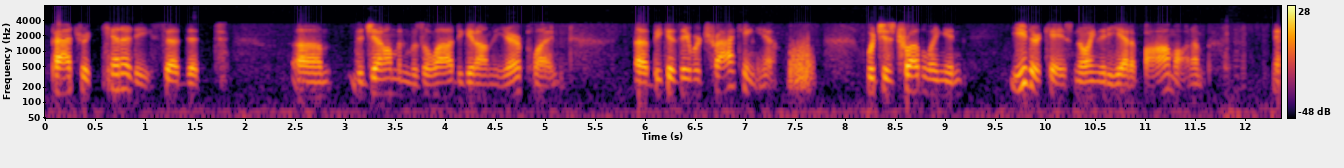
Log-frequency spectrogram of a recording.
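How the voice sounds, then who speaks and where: Male phone caller, medium pitch, deliberate commentary, dry narrowband line. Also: no room sound. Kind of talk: call-in commentary.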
